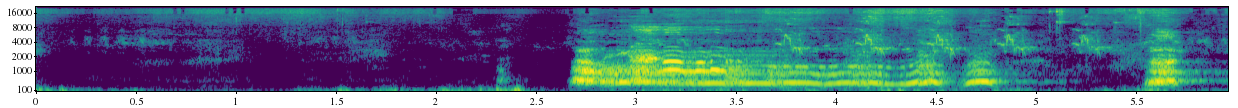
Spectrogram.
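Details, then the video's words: Pit Bull bandog said to tire very easily: after a quiet start with low rumbling, a drawn-out wavering whine-howl lasts about two seconds, followed by a brief second whine. "หมาพิทบูลแบนด็อก เหนื่อยง่ายมาก"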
